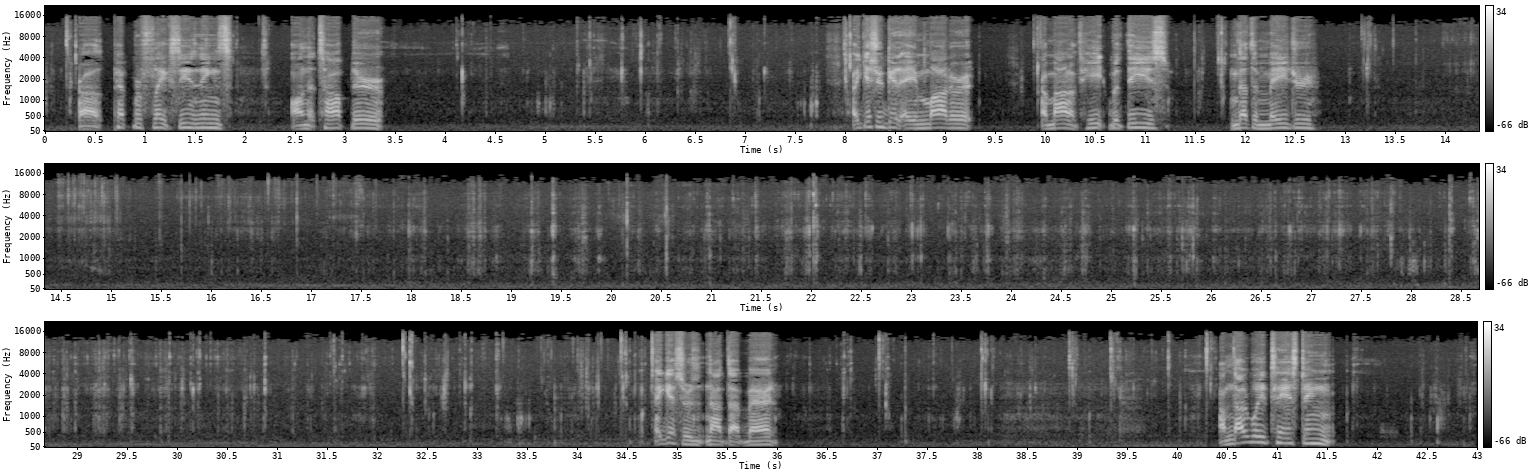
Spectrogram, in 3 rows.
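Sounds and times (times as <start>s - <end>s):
low steady hum: 0.0s - 43.0s
person chewing crunchy food: 3.4s - 8.2s, 9.3s - 10.1s, 11.2s - 11.9s, 13.0s - 34.8s, 35.8s - 40.4s, 41.6s - 43.0s.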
